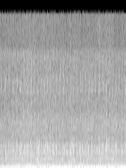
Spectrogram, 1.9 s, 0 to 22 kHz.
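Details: 1999 Nissan Skyline R34 GT-R, T88 big single turbo and modified internals, twin-plate clutch with Getrag gearbox: loud, lumpy idle with uneven chunky rattle underneath, clutch out; twin-plate clutch rattle, owner unsure whether normal or a fault.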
